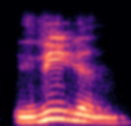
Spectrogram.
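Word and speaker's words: vegan: হয় তাদেরকে বলা হয় বলেন আমার সাথে ভিগান আবার ভেজান বইলেন না কিন্তু যে ভেজিটেরিয়ান না সেখান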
